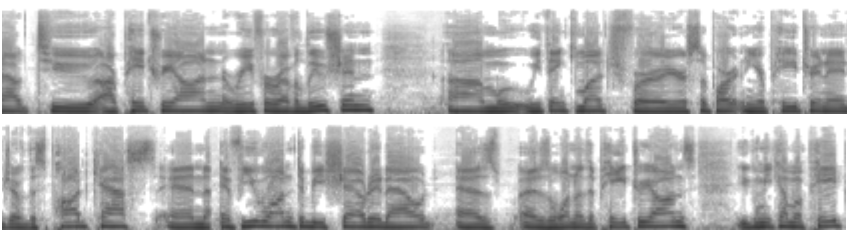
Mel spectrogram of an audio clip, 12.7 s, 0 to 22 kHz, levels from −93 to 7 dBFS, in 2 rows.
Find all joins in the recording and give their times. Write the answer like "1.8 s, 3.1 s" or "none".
4.3 s, 7.9 s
